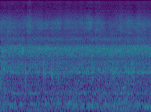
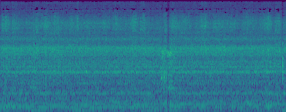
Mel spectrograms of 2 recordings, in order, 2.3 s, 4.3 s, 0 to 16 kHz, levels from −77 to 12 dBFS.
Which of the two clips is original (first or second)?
second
